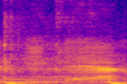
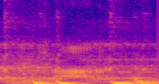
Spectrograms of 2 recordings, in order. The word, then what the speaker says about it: pecan: You're gonna have people say pecan and others say pecan.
